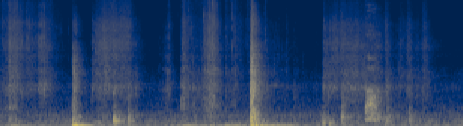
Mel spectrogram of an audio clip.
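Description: A cardboard box thumps and scrapes as it is set down on a glass counter.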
